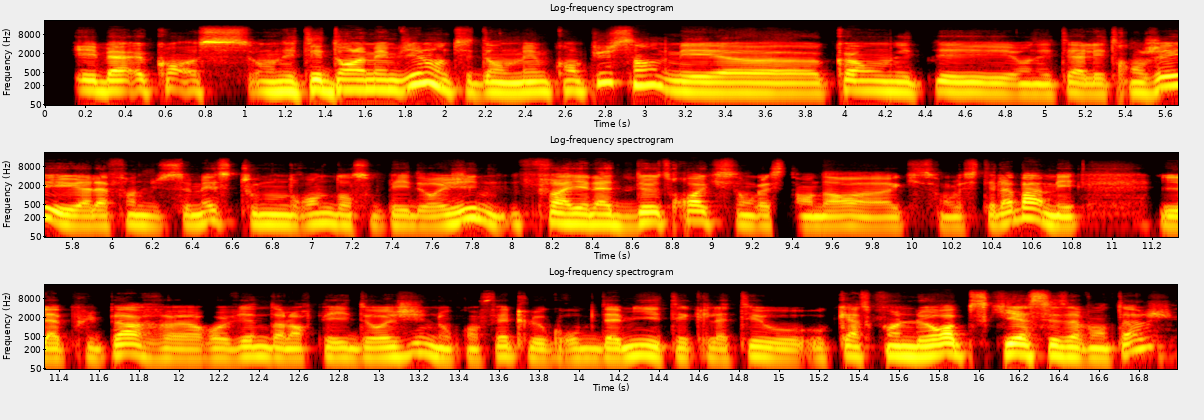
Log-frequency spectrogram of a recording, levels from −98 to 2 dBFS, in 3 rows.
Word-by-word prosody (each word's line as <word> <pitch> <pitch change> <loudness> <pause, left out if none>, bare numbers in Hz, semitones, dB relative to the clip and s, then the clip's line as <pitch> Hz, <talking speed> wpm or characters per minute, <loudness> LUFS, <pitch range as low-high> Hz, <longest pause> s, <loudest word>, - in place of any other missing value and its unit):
Et 145 -1 +1
bah 145 +2 +3
quand 165 +2 -6
s 135 - +10
on 135 0 0
était 145 +4 +3
dans 155 +3 +3
la 155 - +5
même 155 -1 +1
ville, 230 +11 +4
on 230 - +5
était 130 -3 -5
dans 130 +1 0
le - - +1
même 130 +1 0
campus, 230 - -2
hein, 210 +1 +3
mais, 130 -3 +2
heu, 120 -1 0
quand 150 -1 0
on 140 -1 -2
était 125 -1 -2
on 110 0 -4
était 110 +3 -5
à 115 - -1
l'étranger 125 - 0
et 115 - +1
à - - 0
la 115 0 0
fin 125 - -7
du 115 -2 -4
semestre, 125 +7 -3
tout 130 - -4
le 125 - -2
monde 125 -1 -1
rentre 130 +2 -5
dans 120 - -3
son 110 -2 -4
pays 115 0 -5
d'origine. 120 - -1
Enfin 135 +2 +1
il - - +2
y - - +4
en - - -1
a 125 - +4
2-3 150 +7 +1
qui 145 - -9
sont 120 -3 -5
resté 115 -1 -8
en 110 - -3
nor 110 -1 -3
heu, - - -5
qui - - -14
sont 105 - -9
restés 105 +3 -8
là-bas 150 +8 +3
mais 110 -3 0 0.4
la 110 -1 0
plupart, 110 +3 -2
heu, 105 -1 -3
reviennent 110 +4 -4
dans 115 -2 -2
leur 105 0 -3
pays 110 -2 -4
d'origine 120 +7 -2
donc 110 -3 -5
en 100 - -6
fait, 120 +2 -4
le 105 - -4
groupe 105 +2 -8
d'amis 120 +5 0
est 115 - -5
éclaté 110 +3 -6
aux 105 -3 -3
aux 105 +2 -10
quatre 125 +2 -3
coins 135 - 0
de 125 - +2
l'Europe, 140 +2 +4
ce - - -1
qui 155 - +5
a 150 - +6
ses 135 -2 +1
avantages 115 - -3
125 Hz, 295 wpm, -23 LUFS, 110-140 Hz, 0.4 s, s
